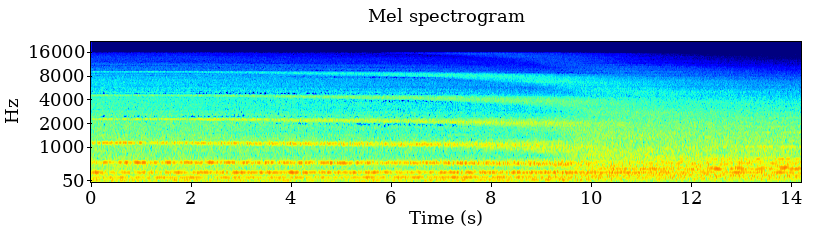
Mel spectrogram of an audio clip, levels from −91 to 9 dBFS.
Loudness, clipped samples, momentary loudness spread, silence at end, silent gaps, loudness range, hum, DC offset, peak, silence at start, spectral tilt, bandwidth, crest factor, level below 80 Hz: -18 LUFS; under 0.1%; 2 LU; 0 s; none; 1 LU; none; under 0.1%; -4 dBFS; 0 s; -6 dB/octave; 15 kHz; 12 dB; -30 dBFS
